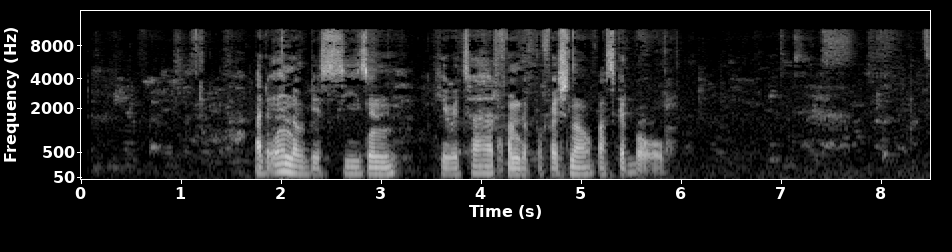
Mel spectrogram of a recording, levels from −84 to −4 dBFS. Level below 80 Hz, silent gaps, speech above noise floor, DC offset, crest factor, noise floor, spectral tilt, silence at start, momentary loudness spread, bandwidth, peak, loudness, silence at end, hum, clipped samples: -62 dBFS; none; 35 dB; under 0.1%; 26 dB; -60 dBFS; -2.5 dB/octave; 0.35 s; 24 LU; 12 kHz; -2 dBFS; -24 LUFS; 0 s; none; under 0.1%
